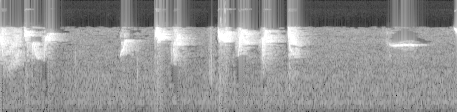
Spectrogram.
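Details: Munia, a singer for tutoring songbirds: irregular high, scratchy chirps and short buzzy phrases, ending with a thin whistle.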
